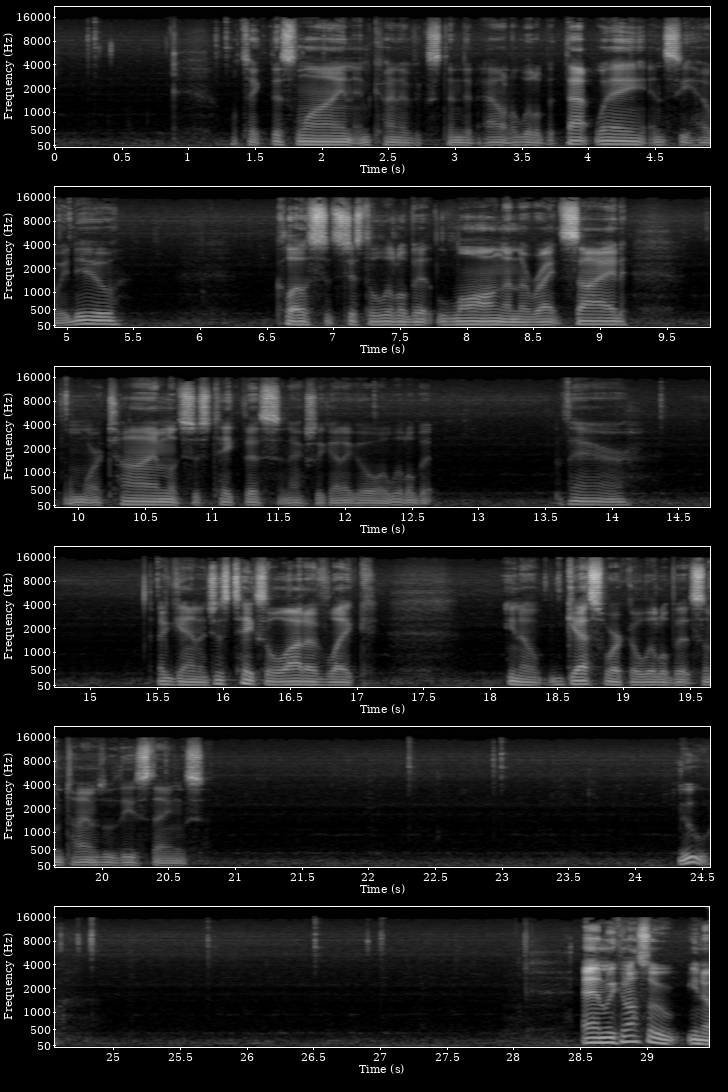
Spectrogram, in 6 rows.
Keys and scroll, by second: 9.8 Return, 18.4 Return, 24.7 Return, 26.9 Return.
